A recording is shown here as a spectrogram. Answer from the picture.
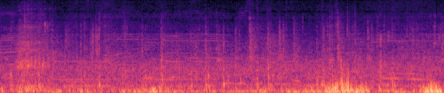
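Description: Horses cantering on a sand arena: muffled hoofbeats in an uneven rhythm, loudest about three seconds in as a horse passes close by.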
